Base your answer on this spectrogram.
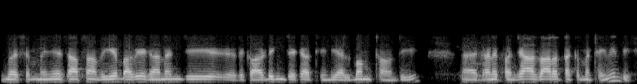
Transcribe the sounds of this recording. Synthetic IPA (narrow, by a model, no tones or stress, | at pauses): ɓɐsmɐ̃ɦɪ̃ɲeɦɪsaːbsãʋiɦəɓaːʋiɡaːnənɪ̆d͡ʑiːɾɪkaːɾɖɪ̃ŋɡd͡ʑeːkat̪ʰĩːn̆d̪iɛːlbəmʈʰaːə̃nd̪iɛ̃ːɡʱɐɽ̃epɐ̃ɲd͡ʑaɦɐzaːɾt̪ɐkmẽʈʰɐiʋẽːnd̪i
